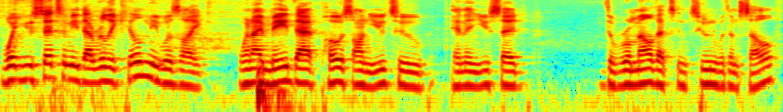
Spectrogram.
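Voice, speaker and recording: A man's voice: mid-range voice, fairly even intonation, moderate pace. Earnest man on a casual podcast. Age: 30s. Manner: earnest, emphatic, slangy with swearing. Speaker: podcast host. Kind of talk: casual heartfelt podcast conversation.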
